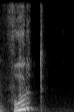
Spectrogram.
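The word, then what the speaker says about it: Fürth: Y vive en Furt. ¿Cómo se dice? ¿Furt? Furt.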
